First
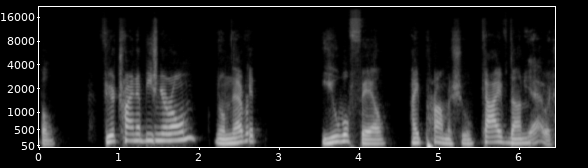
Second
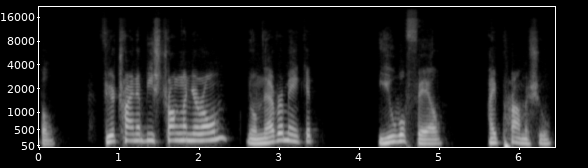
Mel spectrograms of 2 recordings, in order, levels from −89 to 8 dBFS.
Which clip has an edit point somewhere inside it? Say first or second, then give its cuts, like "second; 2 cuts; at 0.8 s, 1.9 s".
first; 4 cuts; at 1.4 s, 2.6 s, 4.5 s, 5.5 s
